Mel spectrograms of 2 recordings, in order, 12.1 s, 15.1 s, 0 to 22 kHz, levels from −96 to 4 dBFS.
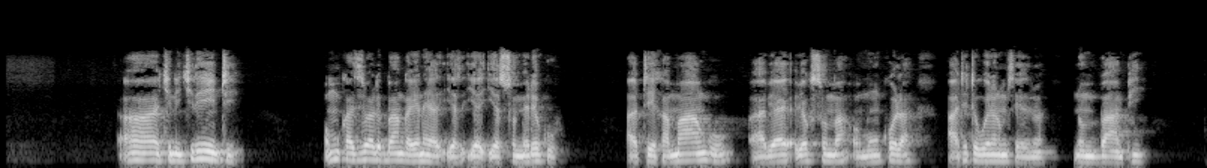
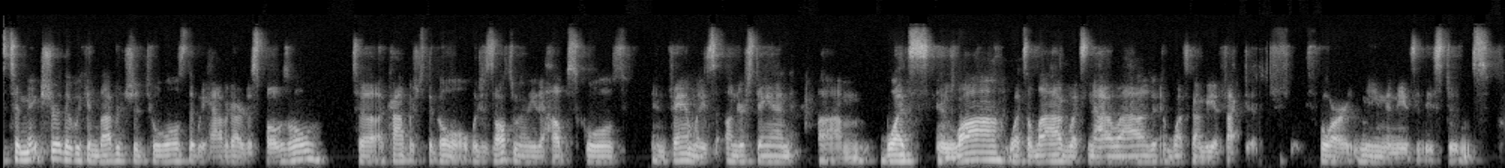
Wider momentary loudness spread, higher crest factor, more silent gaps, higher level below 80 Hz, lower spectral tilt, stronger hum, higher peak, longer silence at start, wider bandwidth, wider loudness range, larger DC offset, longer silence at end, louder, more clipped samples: about the same, 11 LU vs 11 LU; second, 14 dB vs 20 dB; neither; first, -50 dBFS vs -66 dBFS; about the same, -5 dB/octave vs -5 dB/octave; neither; about the same, 0 dBFS vs -2 dBFS; first, 1.15 s vs 0 s; second, 7.6 kHz vs 12.5 kHz; second, 2 LU vs 6 LU; neither; first, 0.65 s vs 0.15 s; first, -14 LUFS vs -22 LUFS; neither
